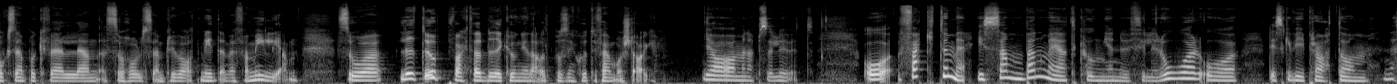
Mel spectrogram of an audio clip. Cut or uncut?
cut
